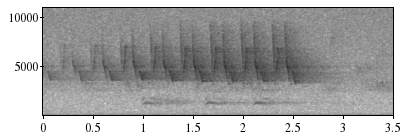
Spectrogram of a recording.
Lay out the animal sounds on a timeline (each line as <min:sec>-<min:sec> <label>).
0:00.0-0:02.9 Ovenbird (Seiurus aurocapilla)
0:00.4-0:03.5 Red-eyed Vireo (Vireo olivaceus)
0:00.9-0:02.4 American Crow (Corvus brachyrhynchos)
